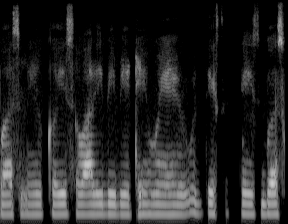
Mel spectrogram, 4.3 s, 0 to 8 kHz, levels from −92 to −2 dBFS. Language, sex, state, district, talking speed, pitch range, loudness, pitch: Hindi, male, Chhattisgarh, Raigarh, 205 wpm, 135-140 Hz, -35 LUFS, 135 Hz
